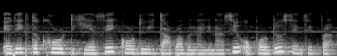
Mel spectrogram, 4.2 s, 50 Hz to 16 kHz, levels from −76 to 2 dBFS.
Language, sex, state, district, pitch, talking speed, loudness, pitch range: Nagamese, female, Nagaland, Dimapur, 200 Hz, 215 wpm, -15 LUFS, 185-225 Hz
